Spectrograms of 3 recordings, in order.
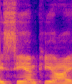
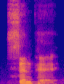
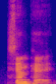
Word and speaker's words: CMPI: Oh, I always say CMPI 82, and they said, Rob, just pronounce it Senpai. Senpai.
